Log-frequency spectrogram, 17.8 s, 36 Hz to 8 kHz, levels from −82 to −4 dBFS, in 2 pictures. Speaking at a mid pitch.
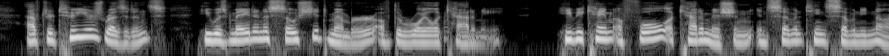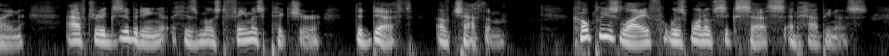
Yes: medium, 150 Hz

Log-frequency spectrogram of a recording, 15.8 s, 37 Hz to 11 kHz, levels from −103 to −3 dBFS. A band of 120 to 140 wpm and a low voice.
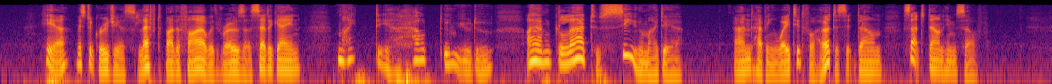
Yes: slow, 135 wpm; very low, 95 Hz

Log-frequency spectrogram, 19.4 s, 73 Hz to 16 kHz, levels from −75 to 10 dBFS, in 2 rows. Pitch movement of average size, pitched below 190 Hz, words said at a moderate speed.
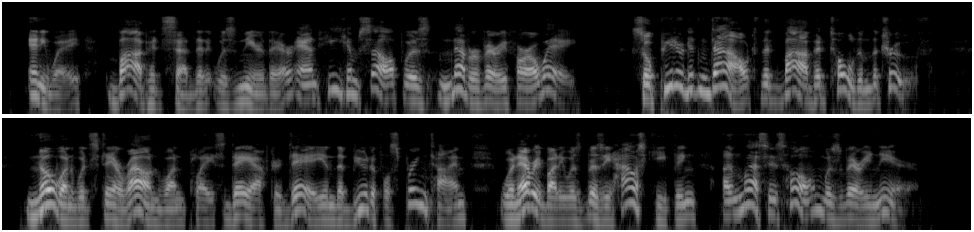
No: wide, 8.9 semitones; medium, 140 Hz; average, 165 wpm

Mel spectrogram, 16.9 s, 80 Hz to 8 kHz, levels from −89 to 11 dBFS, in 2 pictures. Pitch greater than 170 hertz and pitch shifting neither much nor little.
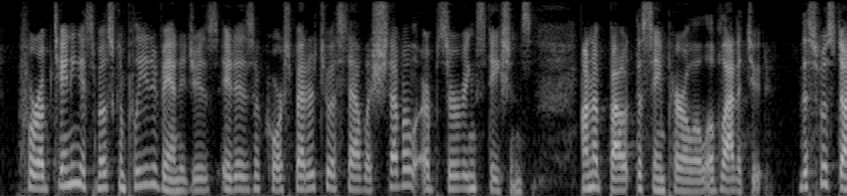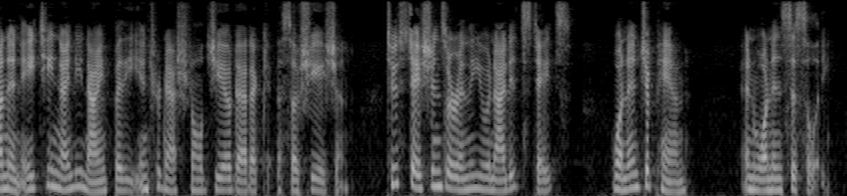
Yes: medium, 185 Hz; average, 3.5 semitones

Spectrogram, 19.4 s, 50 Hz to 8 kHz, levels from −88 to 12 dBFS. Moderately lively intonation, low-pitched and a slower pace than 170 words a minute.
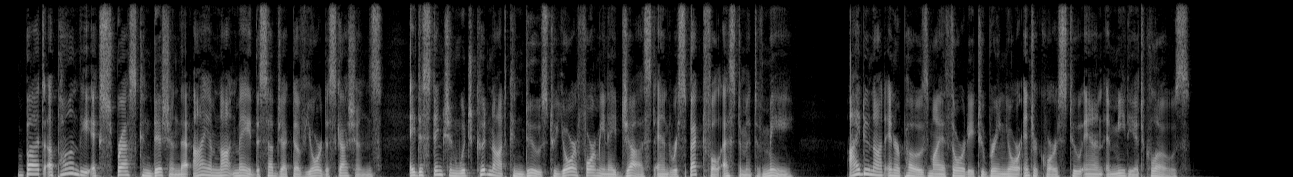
No: wide, 6.0 semitones; low, 115 Hz; average, 140 wpm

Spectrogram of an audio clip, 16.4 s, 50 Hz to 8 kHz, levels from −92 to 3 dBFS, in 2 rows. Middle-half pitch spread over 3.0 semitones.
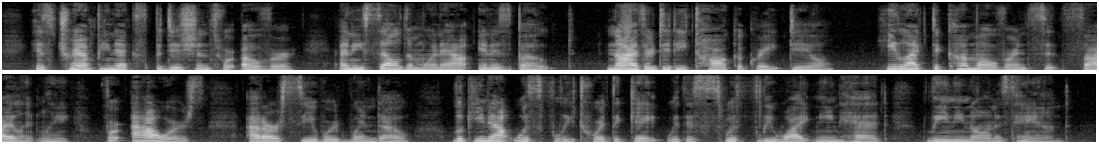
No: narrow, 2.6 semitones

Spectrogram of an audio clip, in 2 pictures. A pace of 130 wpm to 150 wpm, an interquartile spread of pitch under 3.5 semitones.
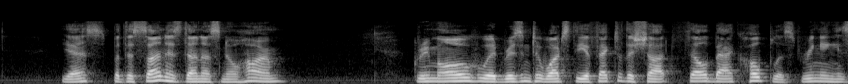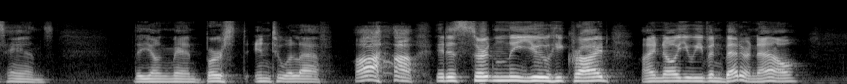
No: average, 165 wpm; average, 3.1 semitones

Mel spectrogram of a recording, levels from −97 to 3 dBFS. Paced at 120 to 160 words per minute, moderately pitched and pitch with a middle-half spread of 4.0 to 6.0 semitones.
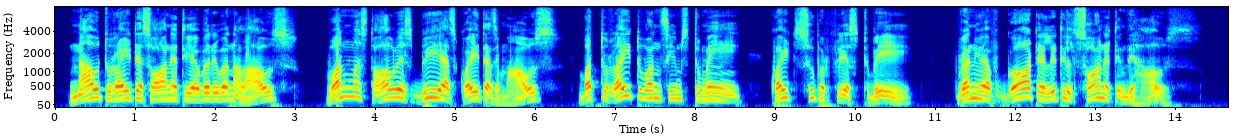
Yes: average, 155 wpm; medium, 160 Hz; average, 5.0 semitones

